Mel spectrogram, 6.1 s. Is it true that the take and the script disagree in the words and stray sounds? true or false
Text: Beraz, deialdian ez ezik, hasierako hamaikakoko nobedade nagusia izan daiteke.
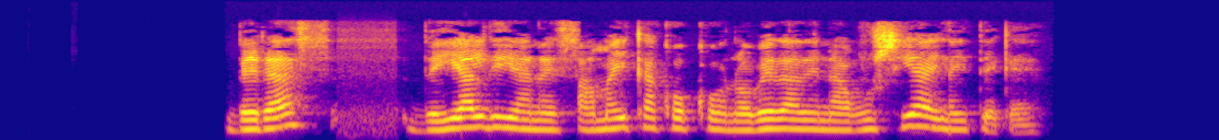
true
